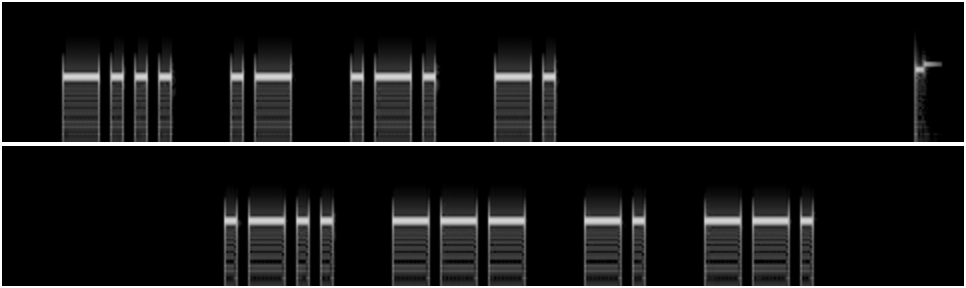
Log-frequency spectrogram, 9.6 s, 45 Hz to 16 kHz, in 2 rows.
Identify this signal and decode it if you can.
Morse code, heard as a keyed tone, about 20 wpm, spaced as for 16 wpm, 700 Hz. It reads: BARN LONG
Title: 256 Lesson 42a - Words 12-20wpm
